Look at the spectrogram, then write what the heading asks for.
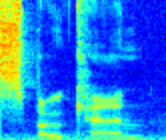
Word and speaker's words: Spokane: Oh, FYI, it's Spokane.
